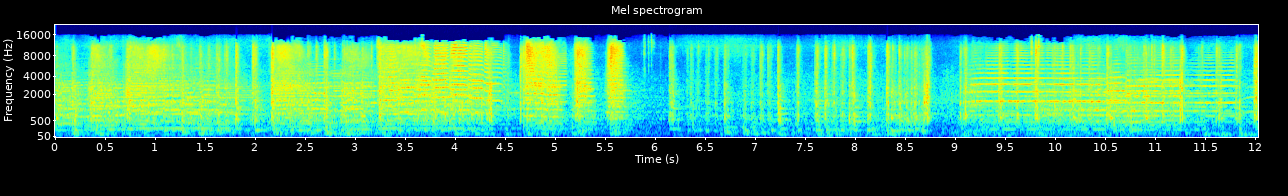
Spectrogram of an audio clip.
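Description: College marching band playing, brass with drums and percussion. Around the middle the music drops back to sharp percussion strikes, then the brass returns with held chords about nine seconds in.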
